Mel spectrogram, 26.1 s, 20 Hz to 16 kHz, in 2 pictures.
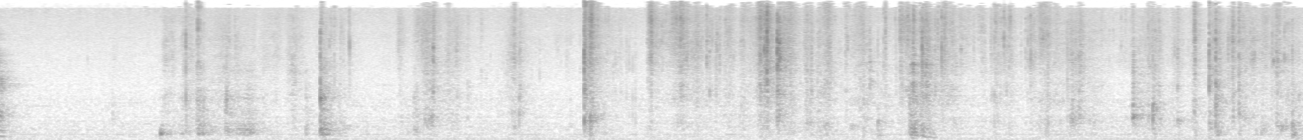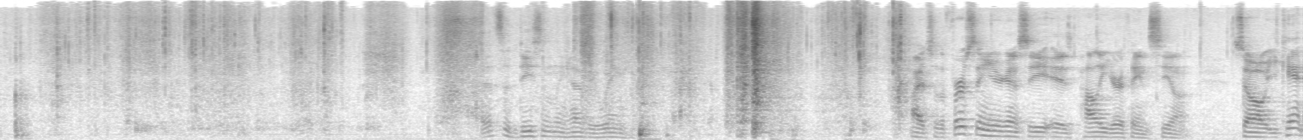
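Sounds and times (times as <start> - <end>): packing wrap crinkling and rustling: 1.7 - 22.5
scissors cutting packing wrap: 20.3 - 22.2
sharp tearing: 20.3 - 22.2.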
